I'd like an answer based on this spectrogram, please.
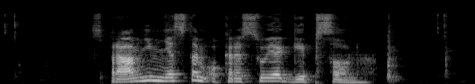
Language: Czech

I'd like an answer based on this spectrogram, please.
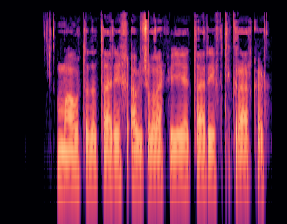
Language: Pashto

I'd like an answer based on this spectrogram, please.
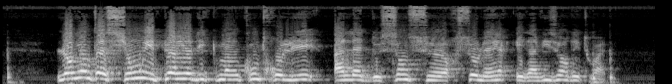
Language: French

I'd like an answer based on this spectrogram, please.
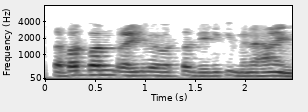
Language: Telugu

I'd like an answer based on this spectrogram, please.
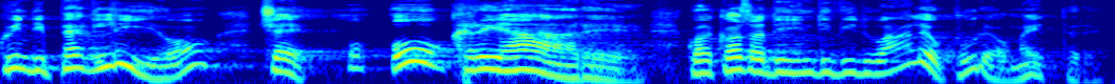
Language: Italian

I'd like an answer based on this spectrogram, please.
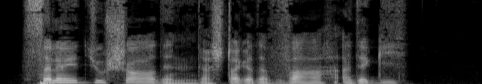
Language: Breton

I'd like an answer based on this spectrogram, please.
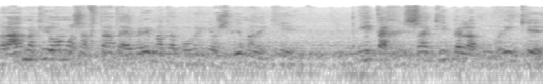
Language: Greek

